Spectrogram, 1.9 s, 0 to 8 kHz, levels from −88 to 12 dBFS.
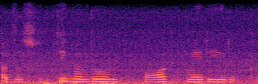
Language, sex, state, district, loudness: Tamil, female, Tamil Nadu, Chennai, -15 LUFS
